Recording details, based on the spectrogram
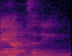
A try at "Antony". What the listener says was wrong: There's not, no H. Mark Antony.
